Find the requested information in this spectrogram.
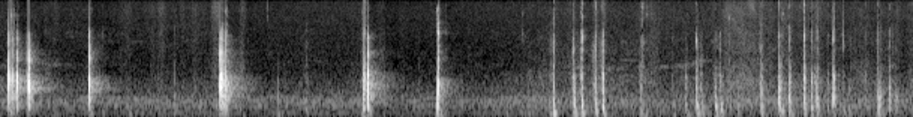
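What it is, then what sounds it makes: Silicone pop-it toy being popped. A heart-shaped silicone bubble pop toy is popped while resting on a blanket, then held and popped by hand with long nails. First come a few spaced, hollow pops that ring briefly around the midrange. These give way to a quicker run of quieter, sharper clicks and taps.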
